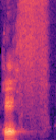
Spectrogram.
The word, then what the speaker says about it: of: in the weak form, there is no f sound here in this word. It is a v sound. It is not of, but it is of.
